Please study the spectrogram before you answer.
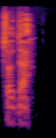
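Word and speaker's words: Toda (תודה): Toda. – Toda.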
